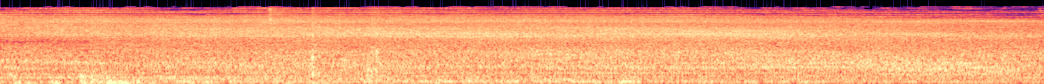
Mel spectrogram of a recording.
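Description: Steady hiss, an even noise with no clear pitch or rhythm.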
